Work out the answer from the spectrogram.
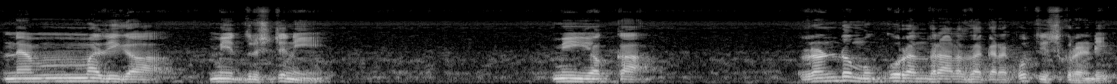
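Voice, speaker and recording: Very slow-speaking man guiding meditation over noise. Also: mid-range voice, rough recording. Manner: calm, deliberate, with long pauses. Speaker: yoga nidra instructor. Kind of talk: guided meditation instruction. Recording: clear steady background noise.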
